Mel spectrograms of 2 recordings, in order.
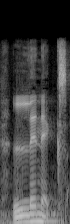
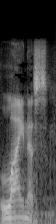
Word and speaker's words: Linux: The lie does not sound like line, it sounds like lint. Linux. I cringed every time I heard him say what sounded like Linus.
